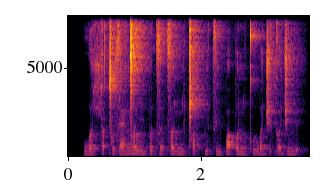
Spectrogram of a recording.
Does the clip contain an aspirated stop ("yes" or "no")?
no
